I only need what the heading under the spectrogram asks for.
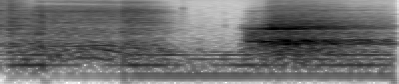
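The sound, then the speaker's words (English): A person takes a deep breath, heard as two long, airy, rushing breath sounds separated by a brief pause. The second is louder and breathier. “Should we take a deep breath?”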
